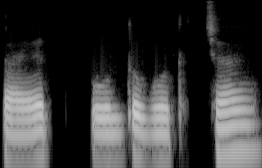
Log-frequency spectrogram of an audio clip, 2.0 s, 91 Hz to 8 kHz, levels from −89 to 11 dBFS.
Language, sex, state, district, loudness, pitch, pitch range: Hindi, male, Uttar Pradesh, Jyotiba Phule Nagar, -19 LUFS, 115 Hz, 115-130 Hz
